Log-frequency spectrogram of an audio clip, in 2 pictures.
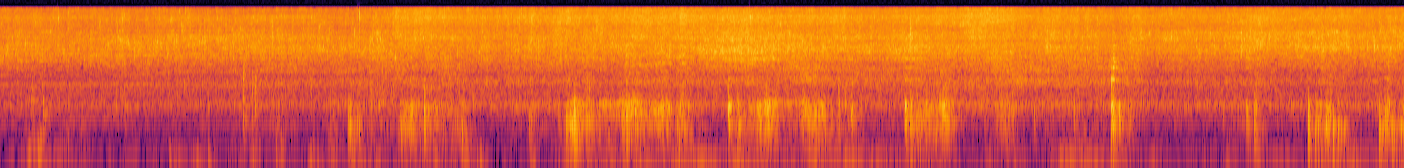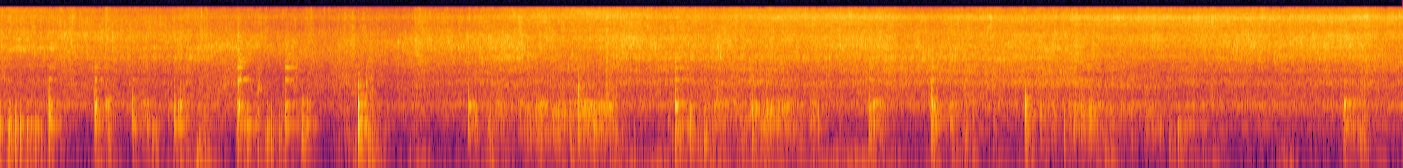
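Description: Beef and onions sizzling in oil in a metal pot, stirred with a wooden spoon. Through the middle the spoon knocks and scrapes against the pot many times.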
